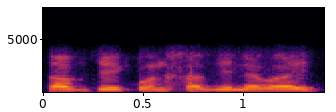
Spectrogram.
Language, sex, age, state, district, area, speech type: Maithili, male, 30-45, Bihar, Sitamarhi, urban, conversation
